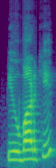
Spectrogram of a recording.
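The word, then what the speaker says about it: pubarche: ম্যানার্কি, এটাকে আবার আগের বইয়ে ম্যানার্চি বলতো, বাট উচ্চারণ ম্যানার্কি, পিউবার্কি, থ্যালার্কি।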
